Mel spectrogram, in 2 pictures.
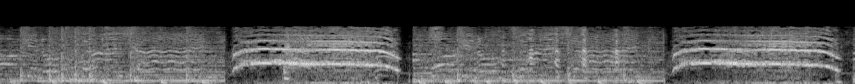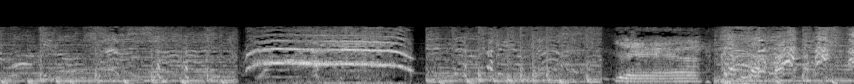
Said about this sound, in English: We thought the screaming goats had jumped the shark, but not until someone sent this.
